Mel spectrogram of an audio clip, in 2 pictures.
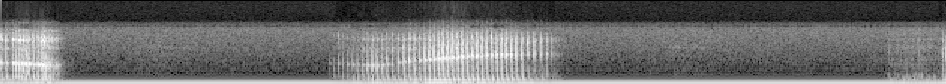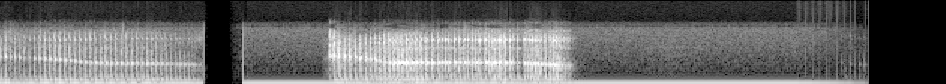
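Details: A dog napping gives four deep, rumbling, grunting snores, each lasting one to two seconds with pauses between them. They are loud enough to distort the recording.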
